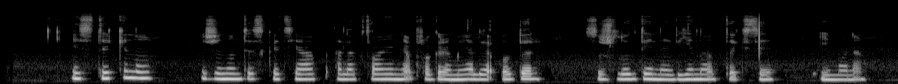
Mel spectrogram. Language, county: Lithuanian, Alytus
